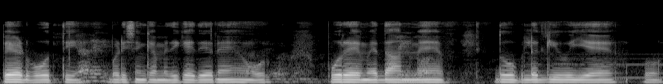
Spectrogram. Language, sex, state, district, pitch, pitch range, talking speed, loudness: Hindi, male, Rajasthan, Bikaner, 105 Hz, 105-110 Hz, 180 wpm, -20 LUFS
